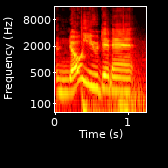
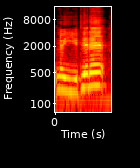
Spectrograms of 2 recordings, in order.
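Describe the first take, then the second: First: It sounds shocked and disbelieving. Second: It sounds calm and reassuring. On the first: I can't believe you did that. "It's like a different intonation" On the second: You did not have to throw it away. "It's like a different intonation"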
